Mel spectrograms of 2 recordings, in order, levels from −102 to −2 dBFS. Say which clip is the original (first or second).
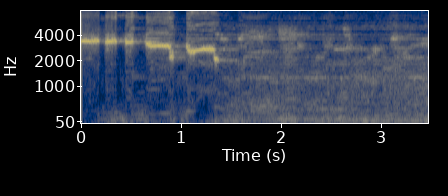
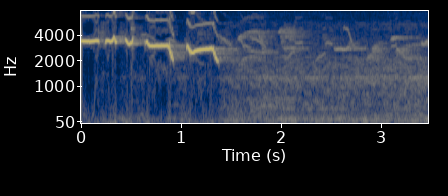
second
